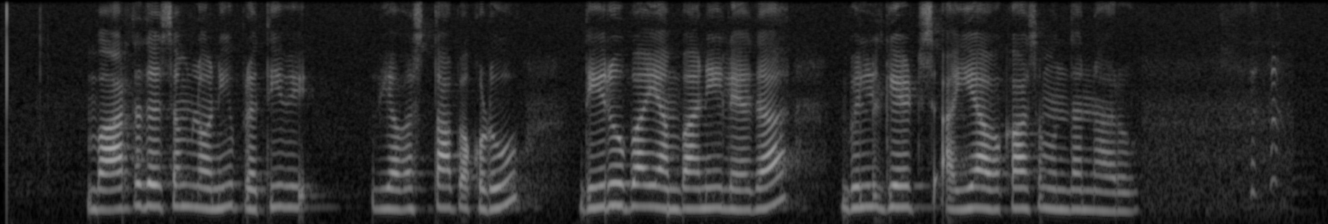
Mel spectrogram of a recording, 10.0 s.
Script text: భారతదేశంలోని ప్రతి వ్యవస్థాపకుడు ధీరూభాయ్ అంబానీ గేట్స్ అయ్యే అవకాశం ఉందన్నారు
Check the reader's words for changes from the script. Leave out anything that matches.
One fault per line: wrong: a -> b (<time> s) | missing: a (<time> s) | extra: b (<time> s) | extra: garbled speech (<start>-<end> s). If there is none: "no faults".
extra: లేదా బిల్ (5.5 s)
